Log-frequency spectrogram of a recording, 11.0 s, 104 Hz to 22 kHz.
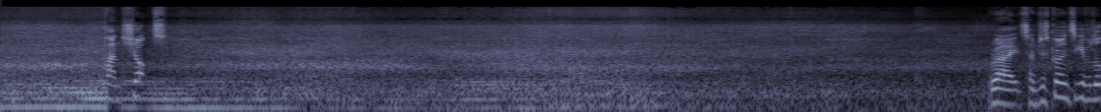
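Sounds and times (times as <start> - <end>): traffic engines: 0.0 - 11.0
tyres hissing on wet road: 0.0 - 11.0.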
